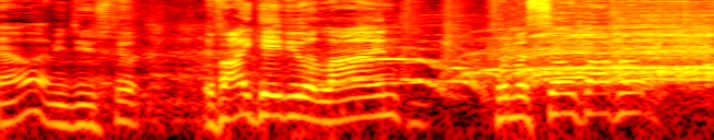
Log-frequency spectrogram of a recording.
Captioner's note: cheers and applause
